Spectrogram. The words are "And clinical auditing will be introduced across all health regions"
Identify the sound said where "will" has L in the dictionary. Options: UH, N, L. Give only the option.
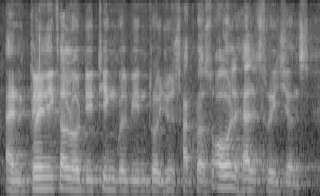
L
